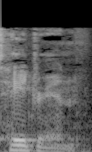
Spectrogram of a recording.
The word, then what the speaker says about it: Hadrian: And it's basically Adrian with an H sound at the beginning. So it's Hadrian.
